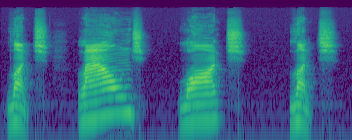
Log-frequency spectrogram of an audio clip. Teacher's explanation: the J is vibrated the CH is not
